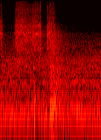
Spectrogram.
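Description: Quiet handling sounds of a cordless drill-driver being lifted off a screw it has just driven into a scrap-wood strip: a light click, a short brush of noise and another faint click about a second in.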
